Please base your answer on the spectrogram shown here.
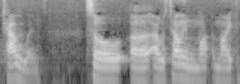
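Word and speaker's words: Catilin: So we formed a company called Catalin. So I was telling Mike that my heart was broken when I found out C-A-T-A-L-I-N was taken, because initially I wanted to say Catalyst and Lin.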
